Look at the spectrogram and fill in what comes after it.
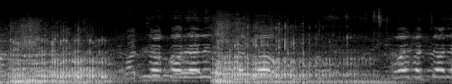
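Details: A lion at a zoo in Delhi, described as aggressive, gives deep, rumbling roars, with human voices talking between them.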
